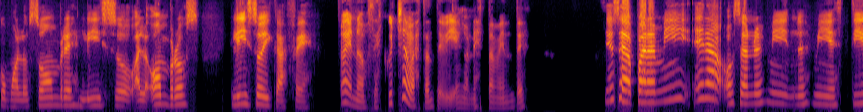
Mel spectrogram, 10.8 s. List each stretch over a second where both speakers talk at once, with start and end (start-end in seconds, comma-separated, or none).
none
